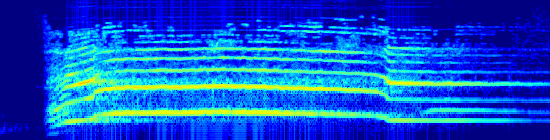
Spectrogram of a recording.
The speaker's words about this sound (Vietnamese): Con chó nhà mình tự dưng sủa vang trời, làm ngắt quãng lời kể của lão Hóa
